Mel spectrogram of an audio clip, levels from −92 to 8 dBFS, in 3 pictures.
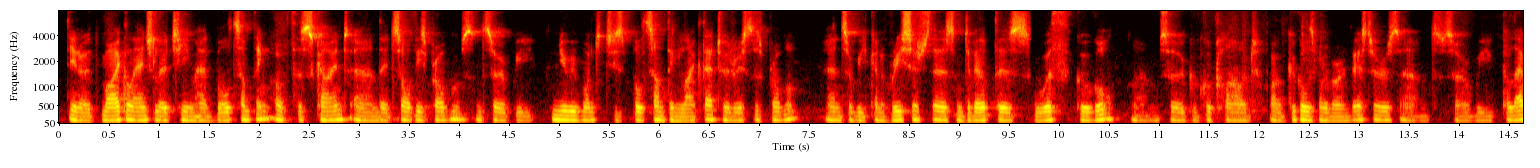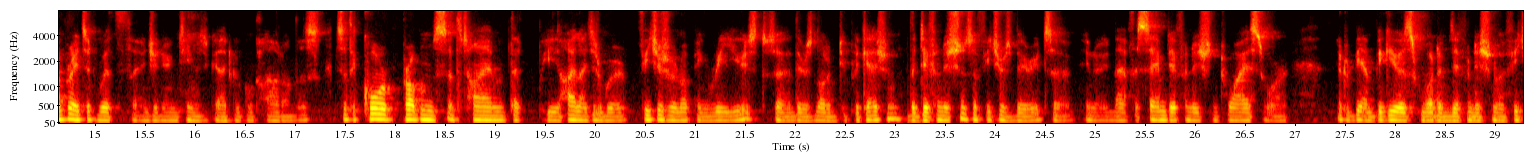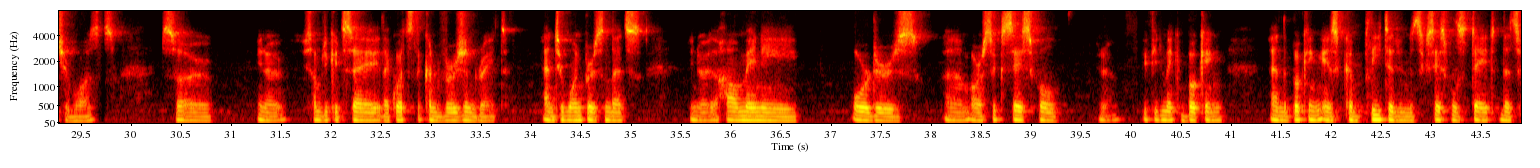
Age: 30-49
